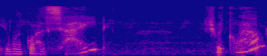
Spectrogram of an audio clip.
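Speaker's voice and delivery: whispering. Real, not acted. Asking pet bird softly.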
